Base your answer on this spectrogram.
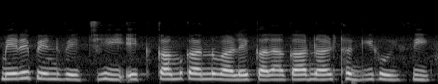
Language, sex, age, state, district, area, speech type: Punjabi, female, 18-30, Punjab, Hoshiarpur, rural, spontaneous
